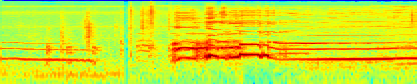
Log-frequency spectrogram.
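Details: Sunning Pelung chicken in Sukabumi regency. A held crow tails off, then after a short pause a new crow climbs in wavering steps and settles into a long, even, sustained tone.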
